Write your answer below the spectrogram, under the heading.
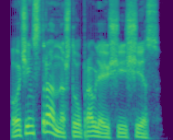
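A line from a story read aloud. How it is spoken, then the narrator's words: Dry. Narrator (Russian): сухо кивнул Фискалов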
